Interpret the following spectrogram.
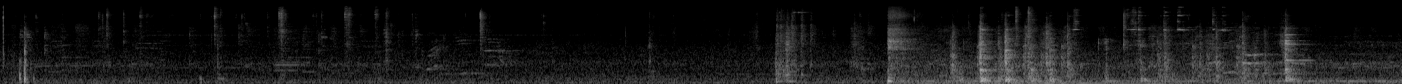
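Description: Scattered light clicks, taps and scrapes of a wire coat hanger being handled, threaded and twisted around a suspension strut to hang a brake caliper. The handling is sparse at first and grows busier and louder in the second half.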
